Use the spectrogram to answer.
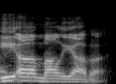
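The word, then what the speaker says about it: Iamaleava: name right one day if you say like e like EA Mal like the mly and then Ava is it's how he pronounces it that's how e malava e malava that's great that was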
